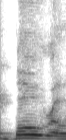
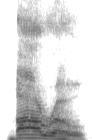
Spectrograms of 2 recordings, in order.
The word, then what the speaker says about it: borrow: it's short middle bar oh don't say bull row it's not borrow its ba-ba-ba-ba borrow borrow supper supper so all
